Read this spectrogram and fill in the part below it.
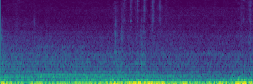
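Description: Cabin noise of a GAC car driving over road imperfections: loud low rumble with irregular thumps and rattling bumps from the uneven surface, no talk.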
